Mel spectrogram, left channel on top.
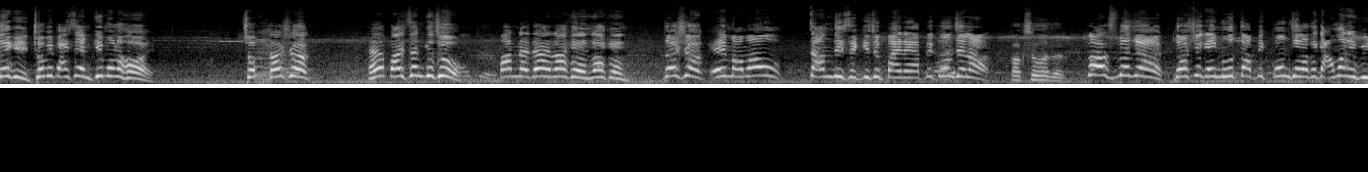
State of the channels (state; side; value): silent; right; digital silence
